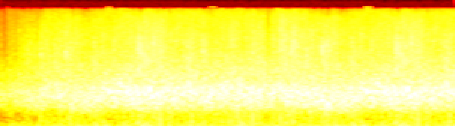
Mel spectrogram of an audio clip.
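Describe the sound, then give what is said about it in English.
Underwater reef noise recorded with a hydrophone an hour or two after sunset: a dense, steady crackle of countless tiny snapping shrimp pops and sea urchin scrapes, hissy and bright, holding an even level throughout with no voices. “This is just sound recorded off of a reef about an hour or two after sunset. And the noise is mostly sea urchins and snapping shrimp.”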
